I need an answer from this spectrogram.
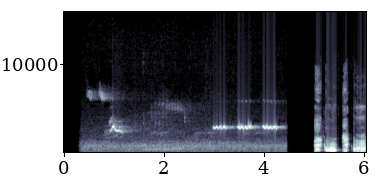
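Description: A bird chirping, then giving a repeated high trill, over a faint steady hiss. About five seconds in come four short, loud, rough bursts of an animal sound.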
